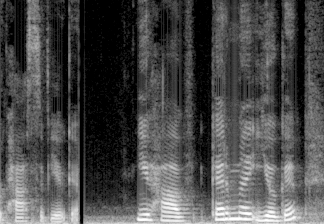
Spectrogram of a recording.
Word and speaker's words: Karma: You have Karma Yoga. Notice that this is pronounced karma, sort of with a closed A, and not karma, as we usually tend to hear often spoken in mainstream media.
